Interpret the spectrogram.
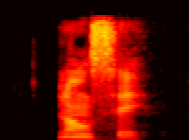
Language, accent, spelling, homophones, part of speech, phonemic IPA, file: French, France, lançais, lançaient / lançait, verb, /lɑ̃.sɛ/, LL-Q150 (fra)-lançais.wav
- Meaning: first/second-person singular imperfect indicative of lancer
